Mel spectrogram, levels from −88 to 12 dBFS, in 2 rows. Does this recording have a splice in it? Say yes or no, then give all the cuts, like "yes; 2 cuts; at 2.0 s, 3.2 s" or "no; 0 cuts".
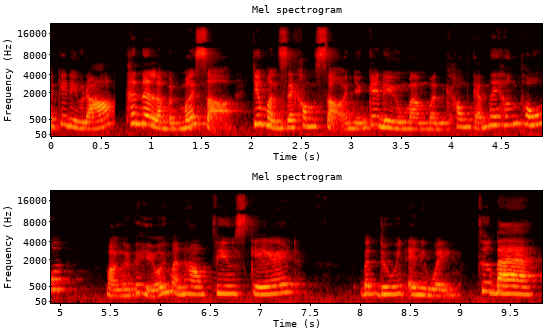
yes; 1 cut; at 6.5 s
